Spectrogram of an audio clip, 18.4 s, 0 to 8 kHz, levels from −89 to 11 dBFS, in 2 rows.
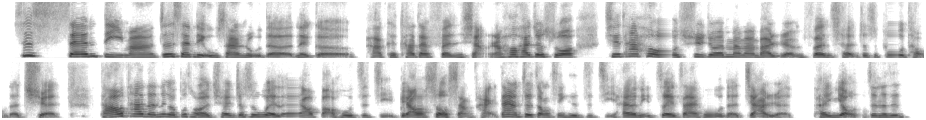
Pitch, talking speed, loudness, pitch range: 225 Hz, 320 characters per minute, -24 LUFS, 200-275 Hz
